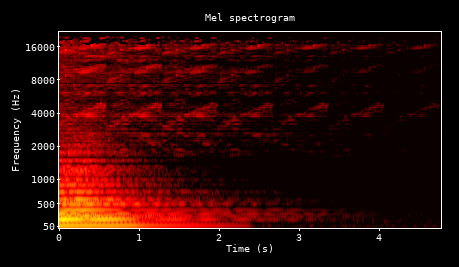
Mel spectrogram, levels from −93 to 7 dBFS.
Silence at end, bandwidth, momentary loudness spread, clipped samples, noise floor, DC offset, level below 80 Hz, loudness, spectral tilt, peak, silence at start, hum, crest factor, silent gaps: 3 s; over 20 kHz; 28 LU; under 0.1%; -72 dBFS; under 0.1%; -40 dBFS; -31 LUFS; -8 dB/octave; -14 dBFS; 0 s; none; 20 dB; none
